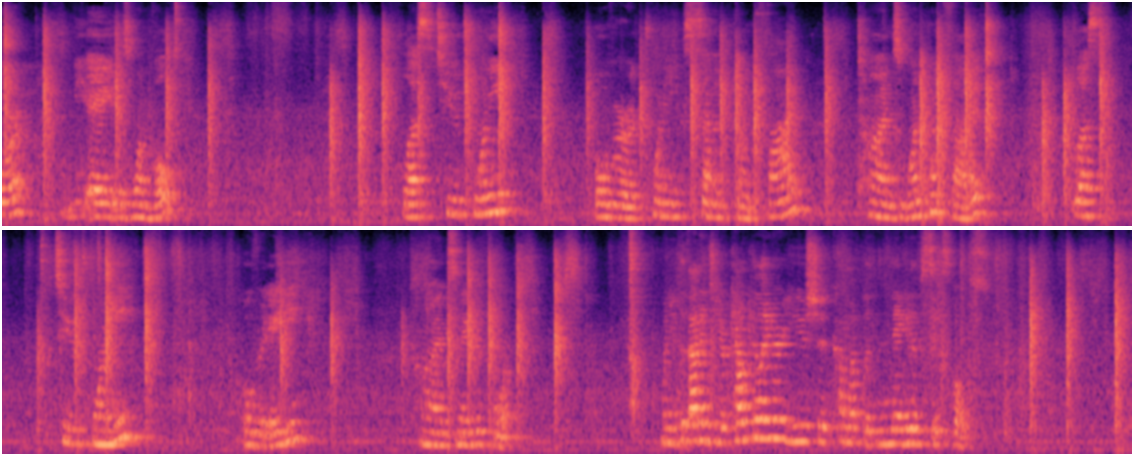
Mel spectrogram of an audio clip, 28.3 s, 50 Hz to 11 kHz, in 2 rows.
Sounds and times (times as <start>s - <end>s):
Speech: 0.0s - 2.3s, 7.4s - 10.1s, 10.7s - 12.4s, 13.4s - 13.9s, 14.8s - 15.9s, 17.1s - 18.0s, 19.3s - 20.6s, 22.4s - 26.6s
Inside, small room: 0.0s - 28.2s.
